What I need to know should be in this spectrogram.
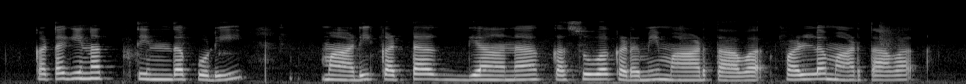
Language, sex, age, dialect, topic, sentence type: Kannada, female, 18-24, Dharwad Kannada, agriculture, statement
